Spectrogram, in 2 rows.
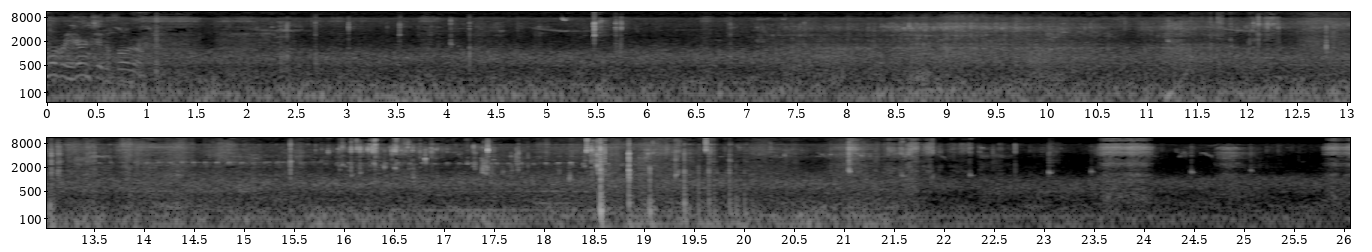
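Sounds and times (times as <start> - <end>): low steady rumble: 0.0 - 26.0
light clicks: 5.4 - 5.9
water dripping and trickling: 13.7 - 20.2.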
